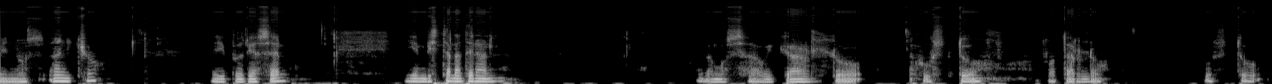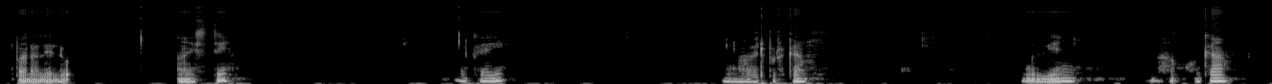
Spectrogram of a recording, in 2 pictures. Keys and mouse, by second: 3.3 alt+click, 5.6 F3, 10.8 r, 12.1 click, 18.5 e, 19.9 click, 21.4 F1, 23.5 alt+click, 25.3 click.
